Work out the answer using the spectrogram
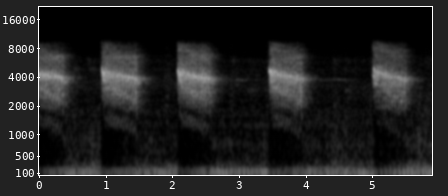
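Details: Long-tailed shrike, a caged songbird in full song with varied mimicry: loud harsh rasping bursts around a high whistled tone, each about half a second long, roughly once a second, over a low steady hum.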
